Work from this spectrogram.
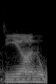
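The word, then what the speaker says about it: Dionne: So hers is Deandra Dion, D-I-O-N-N-E, Wade. Mine is, D-E-O-N, Dion, and Dion Jr. Okay. So we all have the same middle name, pronounced the same, spelled differently.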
